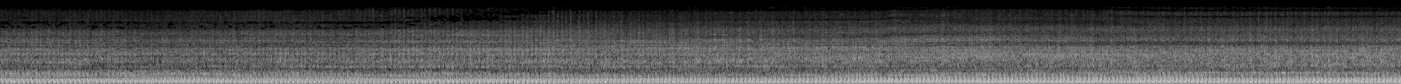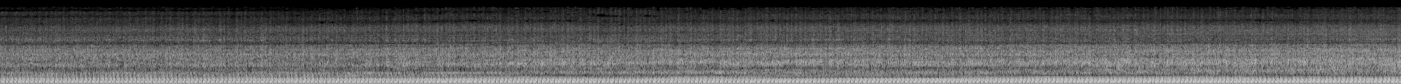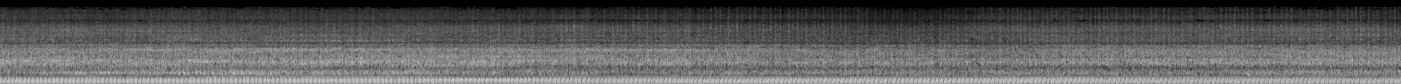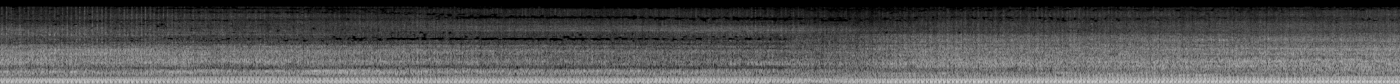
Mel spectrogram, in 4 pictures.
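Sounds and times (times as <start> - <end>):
diesel tractor engine running: 0.0 - 56.0.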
